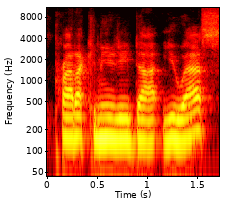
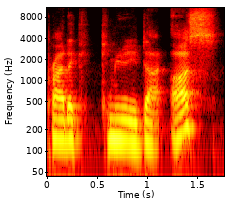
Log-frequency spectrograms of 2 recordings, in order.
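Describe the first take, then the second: First: US is spelled out as two separate letters. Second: US is said as the single word 'us'. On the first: It stands for United States. "like A J said" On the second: It refers to all of us. "I like to call it ... not really United States, it's us"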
